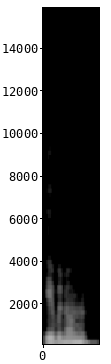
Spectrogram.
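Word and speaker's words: ابن: pertama ya betul sekali cara bacanya adalah Ibnu Muhammad Hamzah pada kata Ibnu yang pertama dibaca karena dia terletak di awal kalimat yaitu tidak ada kata atau huruf yang mendahuluinya sedangkan huruf hamzah pada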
